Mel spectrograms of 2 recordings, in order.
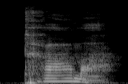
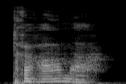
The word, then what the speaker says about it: trama: Trama, trama, that means along the shore. So that's got two long A's. Tra and ma, trama.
